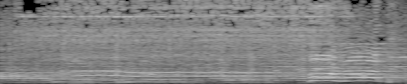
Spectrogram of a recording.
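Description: A woman wailing in drawn-out, sung-sounding notes while sweltering in a steam-bath cabinet. About three seconds in, her voice jumps higher and louder.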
